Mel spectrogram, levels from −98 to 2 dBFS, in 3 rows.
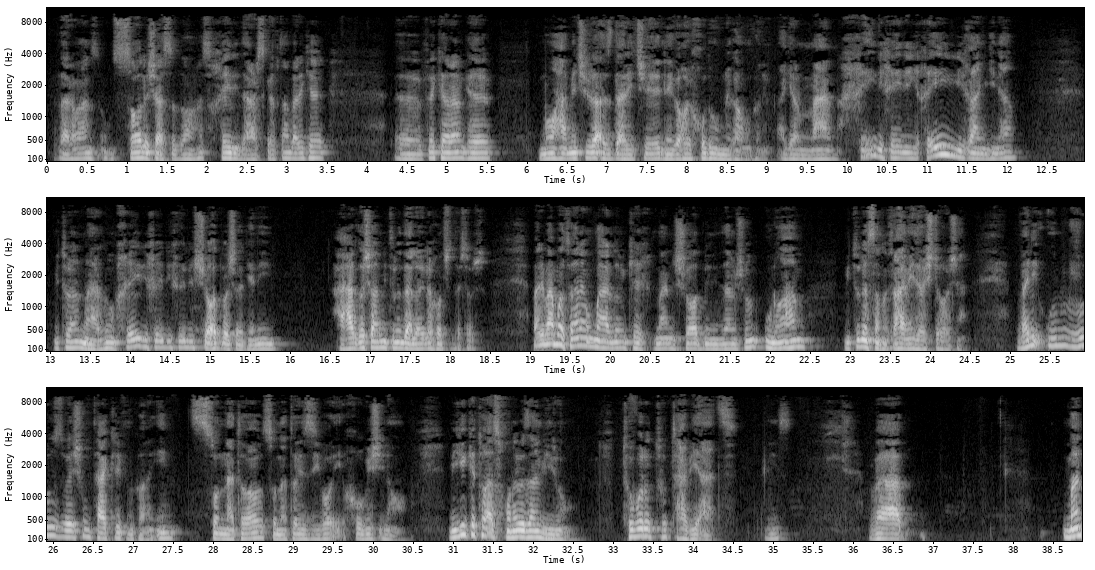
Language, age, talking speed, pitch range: Persian, 50-69, 135 wpm, 105-130 Hz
